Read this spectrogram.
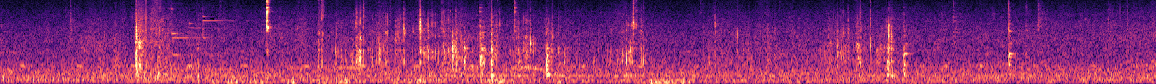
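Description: Metal clinks and scrapes as hands handle a pan on a small grill.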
